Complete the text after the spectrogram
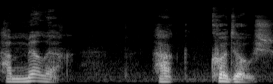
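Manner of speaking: pause placed at Hamelech HaKadosh.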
